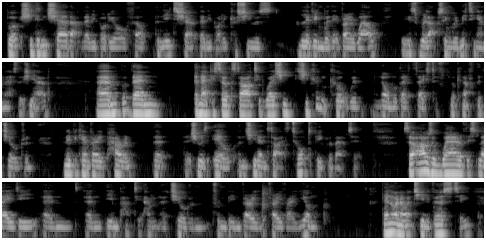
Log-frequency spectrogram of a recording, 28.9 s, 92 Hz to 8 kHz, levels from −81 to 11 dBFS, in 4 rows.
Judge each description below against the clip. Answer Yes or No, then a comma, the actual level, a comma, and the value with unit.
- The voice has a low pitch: Yes, low, 120 Hz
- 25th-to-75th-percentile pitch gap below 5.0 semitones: Yes, average, 3.2 semitones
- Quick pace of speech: Yes, fast, 210 wpm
